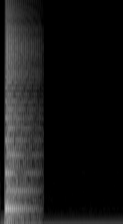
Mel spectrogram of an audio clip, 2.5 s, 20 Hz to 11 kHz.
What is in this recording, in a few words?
sid CSG8580R5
